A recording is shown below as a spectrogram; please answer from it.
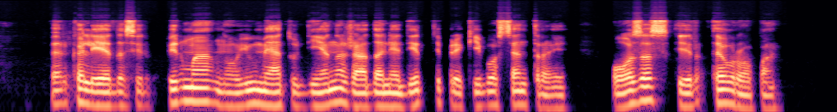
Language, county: Lithuanian, Telšiai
